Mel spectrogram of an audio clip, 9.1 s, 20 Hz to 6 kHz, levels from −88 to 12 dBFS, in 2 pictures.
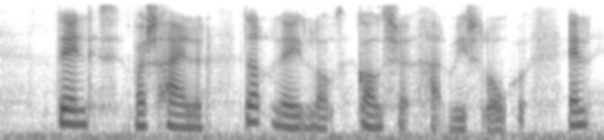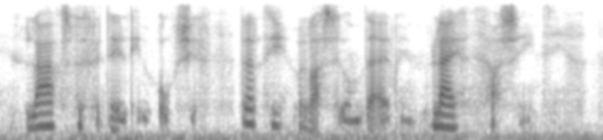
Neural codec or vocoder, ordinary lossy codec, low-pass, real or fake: autoencoder, 22.05 kHz, a latent of 192 numbers a frame, VITS, trained on many speakers; none; 5.4 kHz; fake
